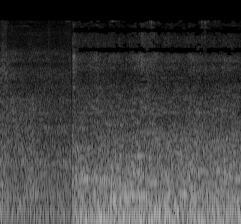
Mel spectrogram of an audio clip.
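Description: Loud arcade din from the shooting-game cabinets: a dense low rumble of game sound that jumps up suddenly about two-thirds of a second in.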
